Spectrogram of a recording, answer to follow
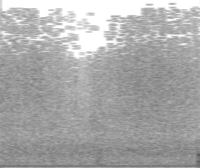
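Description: Paint roller on an extension pole rolling paint up a wall, a steady rushing hiss over a constant low hum.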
